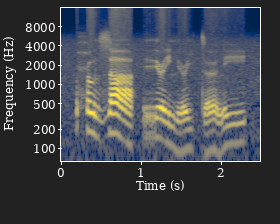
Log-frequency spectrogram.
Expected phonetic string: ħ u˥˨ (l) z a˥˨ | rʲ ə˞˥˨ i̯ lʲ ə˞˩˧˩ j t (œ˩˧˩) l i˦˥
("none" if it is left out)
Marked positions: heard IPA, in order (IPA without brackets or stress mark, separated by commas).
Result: l, œ˩˧˩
